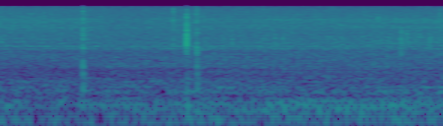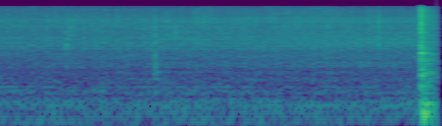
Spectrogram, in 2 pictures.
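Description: Diced pork heart, liver and lung frying in a nonstick pan, a steady faint sizzle with a few small pops, just after fish sauce is poured in. A single sharp knock near the end.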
